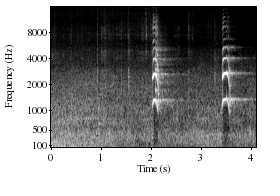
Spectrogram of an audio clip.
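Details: At Sapporo Maruyama Zoo, the 15-year-old Hokkaido sika deer female Amanda gives loud warning calls after sudden alarm; a pair of brief, shrill whistling yelps roughly one and a half seconds apart amid faint hum.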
